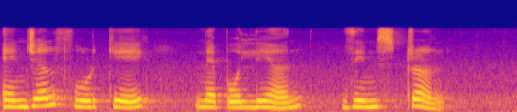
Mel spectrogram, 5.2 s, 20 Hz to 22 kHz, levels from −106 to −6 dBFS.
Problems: background sounds at intervals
